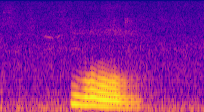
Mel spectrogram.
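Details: Koppa, the household pet ferret, snoring in its sleep in a human-like way: one drawn-out, tonal, whistling snore that slides gently downward, with a quiet room around it.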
